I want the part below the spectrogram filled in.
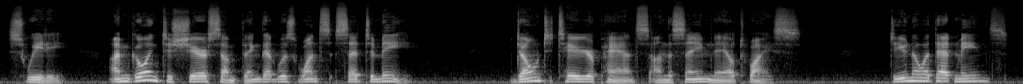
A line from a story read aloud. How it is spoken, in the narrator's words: her grandma replied in a calm voice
